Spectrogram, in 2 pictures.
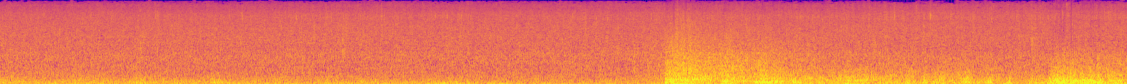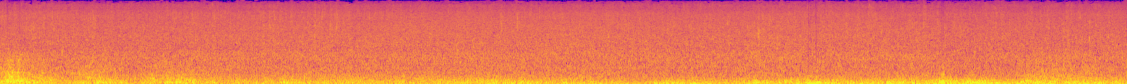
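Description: Rain falls steadily throughout. A sudden crack of thunder hits about a third of the way in and rolls off into a rumble, and a second thunderclap follows around halfway. A low rumble swells again near the end.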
